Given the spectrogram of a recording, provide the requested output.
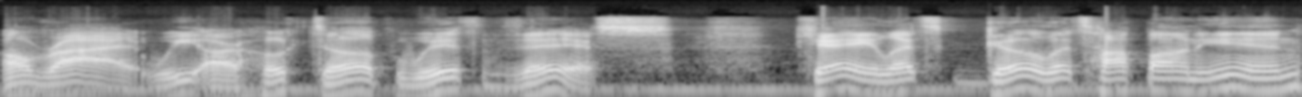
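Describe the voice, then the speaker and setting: A man's medium-pitched voice with vocal fry and lively intonation, at a very slow pace. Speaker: gaming live streamer. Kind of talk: live gaming stream chat. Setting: live stream. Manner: animated.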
